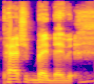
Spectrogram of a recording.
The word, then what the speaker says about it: Patrick Bet David: Well, yeah, Patrick Bet David.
